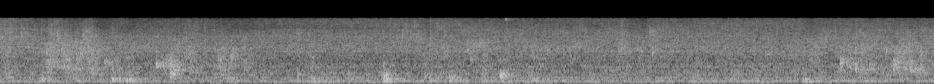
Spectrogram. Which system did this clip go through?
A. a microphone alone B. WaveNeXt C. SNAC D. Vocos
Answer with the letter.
A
